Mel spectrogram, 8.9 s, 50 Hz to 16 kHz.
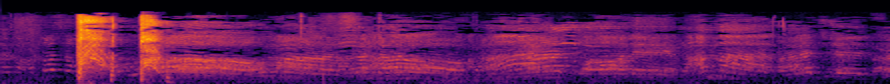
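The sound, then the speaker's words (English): Two sharp, loud coughs in quick succession from a man with a sore throat and a cough of two days, followed by him speaking with a slightly strained voice as a faint throat-clearing rasp lingers underneath. “My throat is hurting. I have the problem, cough problem from last 2 days.”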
